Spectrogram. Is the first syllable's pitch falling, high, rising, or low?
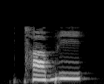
low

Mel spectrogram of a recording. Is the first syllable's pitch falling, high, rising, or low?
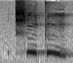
falling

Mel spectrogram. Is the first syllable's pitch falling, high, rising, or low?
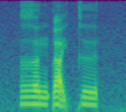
low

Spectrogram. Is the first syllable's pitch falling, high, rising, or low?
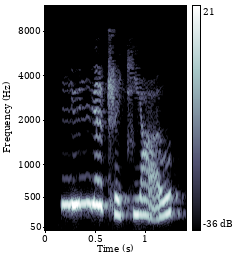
high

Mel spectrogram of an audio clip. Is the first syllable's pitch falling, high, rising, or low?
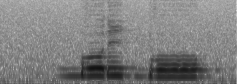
high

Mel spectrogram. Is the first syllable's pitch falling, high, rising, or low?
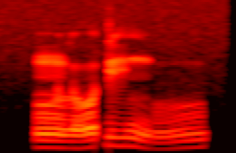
low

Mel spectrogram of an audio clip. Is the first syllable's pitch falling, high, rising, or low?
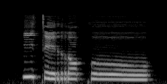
high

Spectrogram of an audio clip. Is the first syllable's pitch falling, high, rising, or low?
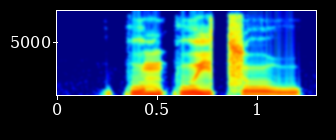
high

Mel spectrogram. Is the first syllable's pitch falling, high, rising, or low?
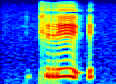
falling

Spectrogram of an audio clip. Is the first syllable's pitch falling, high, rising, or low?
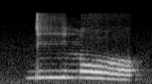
high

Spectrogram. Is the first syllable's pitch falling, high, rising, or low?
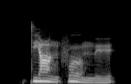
falling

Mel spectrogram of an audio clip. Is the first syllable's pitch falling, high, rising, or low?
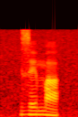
high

